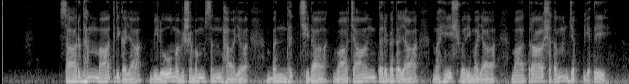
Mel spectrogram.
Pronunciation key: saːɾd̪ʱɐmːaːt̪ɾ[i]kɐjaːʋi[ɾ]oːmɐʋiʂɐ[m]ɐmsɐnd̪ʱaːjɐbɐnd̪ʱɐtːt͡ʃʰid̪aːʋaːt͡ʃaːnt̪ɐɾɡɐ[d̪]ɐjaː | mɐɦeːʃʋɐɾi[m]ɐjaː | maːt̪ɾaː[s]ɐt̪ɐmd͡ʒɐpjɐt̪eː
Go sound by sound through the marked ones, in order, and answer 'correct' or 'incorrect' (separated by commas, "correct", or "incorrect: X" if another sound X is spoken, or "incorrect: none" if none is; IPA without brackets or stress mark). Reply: correct, incorrect: l, correct, incorrect: t̪, correct, incorrect: ʃ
